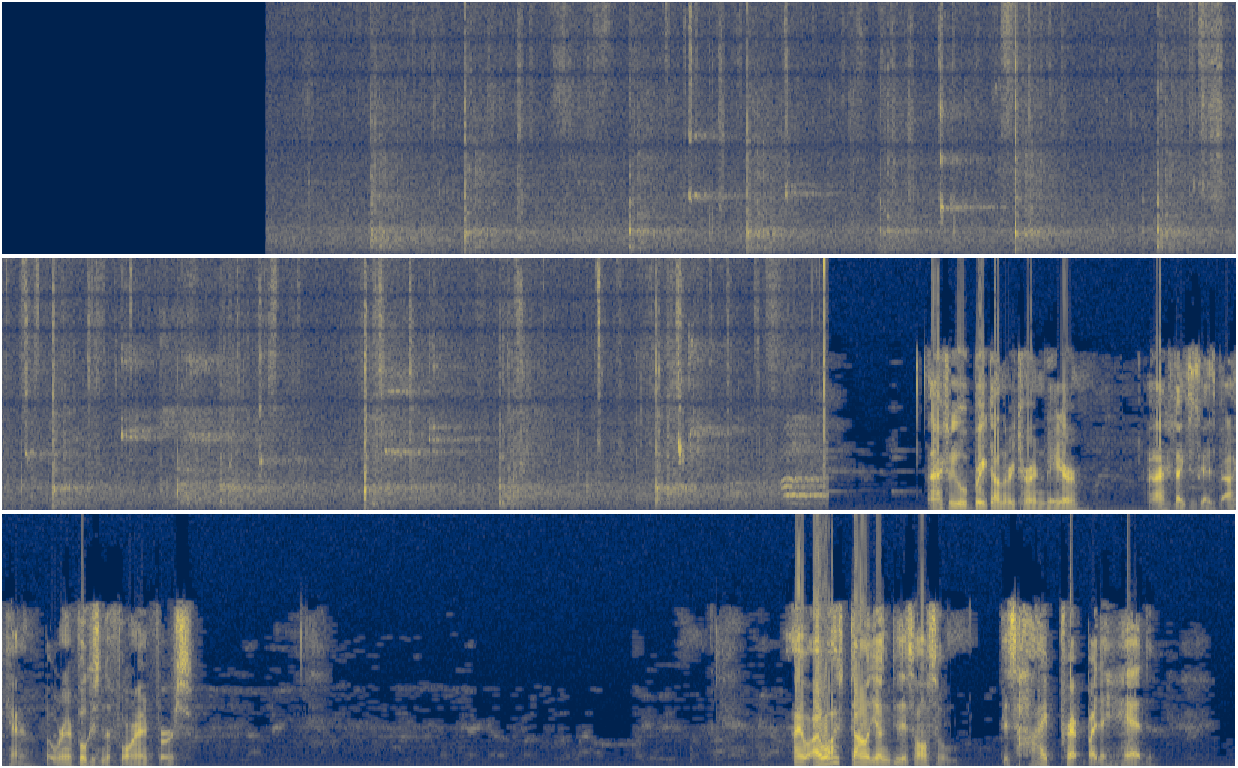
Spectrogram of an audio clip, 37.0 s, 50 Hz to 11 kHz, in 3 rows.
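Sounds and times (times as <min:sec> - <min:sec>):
tennis ball hits: 0:02.7 - 0:20.6
sneaker squeaks on court: 0:03.4 - 0:20.2.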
